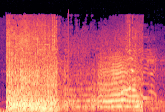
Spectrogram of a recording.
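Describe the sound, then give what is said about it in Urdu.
Motorcycles riding on city streets on a Friday afternoon, some trailing smoke, produce a loud, rough engine roar that eases off, then a wavering, rising revving whine before it cuts out. “یہ جمعے کا دن اور دوپہر کا وقت ہے اور motor cycles چلانے کے شوقین اس وقت سڑکوں پر نظر آ رہے ہیں۔ موٹر سائیکلوں سے دھواں نکل رہا ہے”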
